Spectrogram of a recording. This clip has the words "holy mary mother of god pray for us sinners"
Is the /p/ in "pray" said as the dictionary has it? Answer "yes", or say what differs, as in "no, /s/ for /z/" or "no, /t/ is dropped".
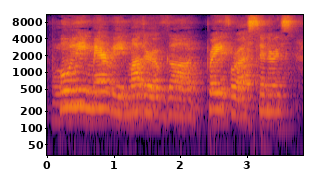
yes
